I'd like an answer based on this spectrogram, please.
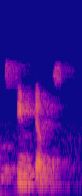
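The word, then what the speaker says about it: symptoms: अच्छा इसके अंदर सिम्टम्स के अंदर जो पी है वो साइलेंट है। ओके? तो सिम्टम्स इसको हम ऐसे पढ़ेंगे।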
